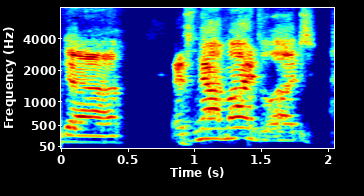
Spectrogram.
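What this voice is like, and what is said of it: Gruff wrestler impression voice. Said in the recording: “In my best Road Warriors voice.”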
